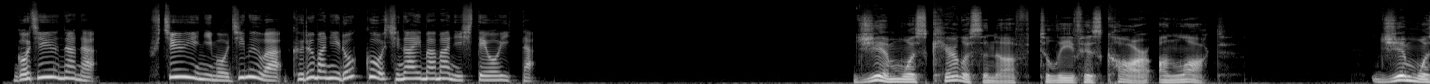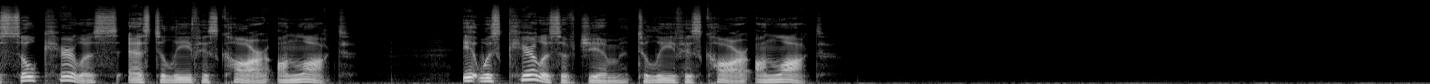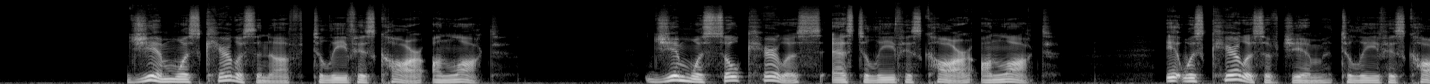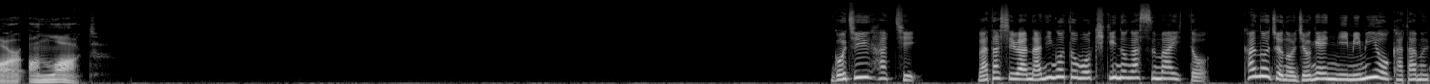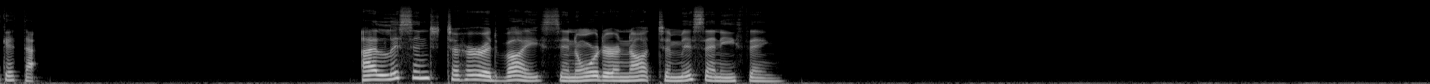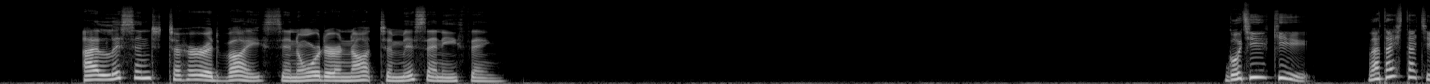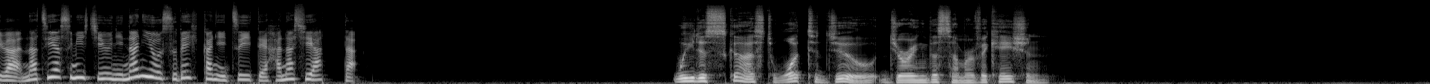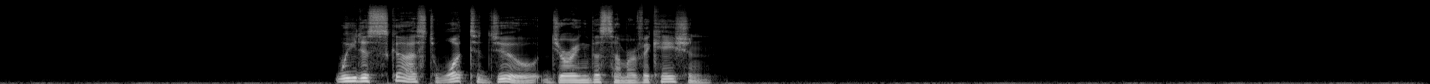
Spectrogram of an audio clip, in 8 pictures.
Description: （4）暗唱例文100　各章別ファイル（日本文＋英文2回読み）
※（1）（2）では英文のあとに各5秒のポーズ、（3）（4）では各7秒のポーズが入っています。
